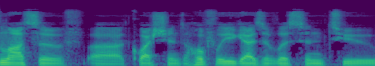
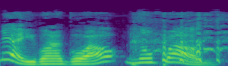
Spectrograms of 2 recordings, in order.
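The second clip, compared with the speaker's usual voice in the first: shrill, booming, swooping, confident voice, belted high; 13 semitones higher, 10 dB louder than usual. Retelling a TV scene, imitating George Costanza eating an apple. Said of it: "he starts talking to women like this".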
